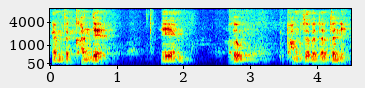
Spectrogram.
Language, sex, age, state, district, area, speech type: Manipuri, male, 18-30, Manipur, Tengnoupal, rural, spontaneous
